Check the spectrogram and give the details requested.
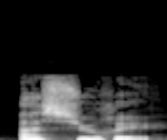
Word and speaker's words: assurer: Assurer, all right, you get two vowels here, but then double S, so it should be really strong. S, assurer.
